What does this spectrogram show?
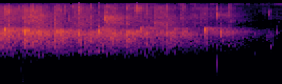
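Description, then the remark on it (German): A steady burst of audience applause, many hands clapping together in a dense, continuous patter that fades slightly toward the end, with no voices over it. “Herzlichen Applaus”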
